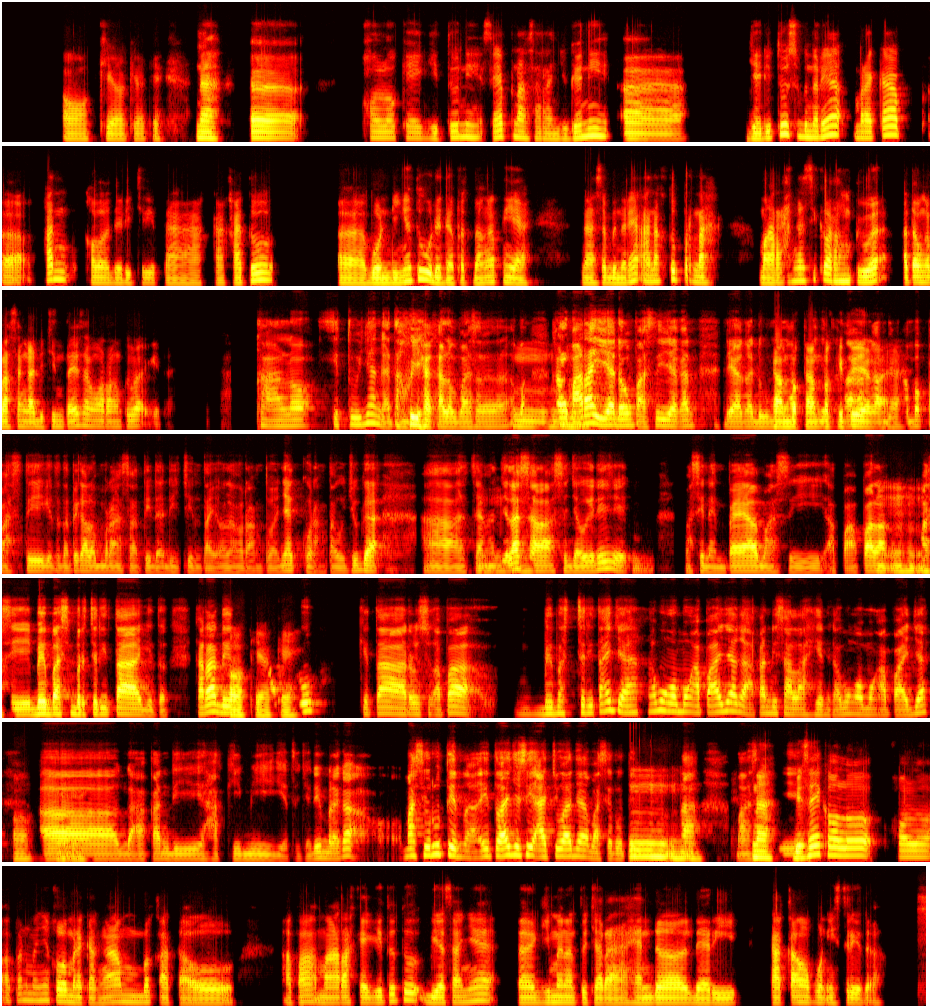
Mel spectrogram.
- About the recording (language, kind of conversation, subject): Indonesian, podcast, Bagaimana tindakan kecil sehari-hari bisa membuat anak merasa dicintai?
- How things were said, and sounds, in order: in English: "bonding-nya"; laughing while speaking: "tahu"; other background noise; in English: "handle"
